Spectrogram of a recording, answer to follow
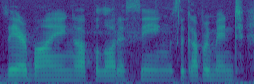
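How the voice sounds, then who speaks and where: A middle-aged woman with a somewhat low voice speaks earnestly and in detail, and she grows animated when she quotes other people. Faint room noise sits behind her. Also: moderate pace. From born in England, raised in Canada. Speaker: guest, photographer and nonprofit founder. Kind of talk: conversational interview.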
